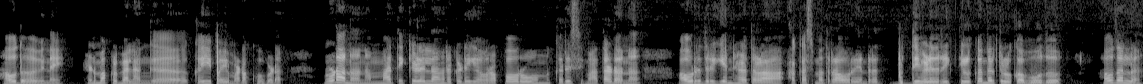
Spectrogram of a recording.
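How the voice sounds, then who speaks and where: A man's voice: a little high, quick pace, no echo, narrow, tinny audio. A man with a North Karnataka accent acting in a family comedy skit, folksy and coaxing, sometimes stern. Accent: North Karnataka Kannada.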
